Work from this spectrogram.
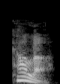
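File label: "colour", British English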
